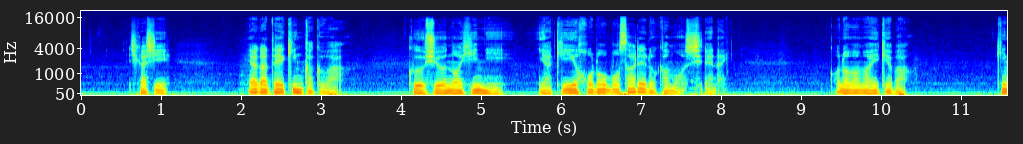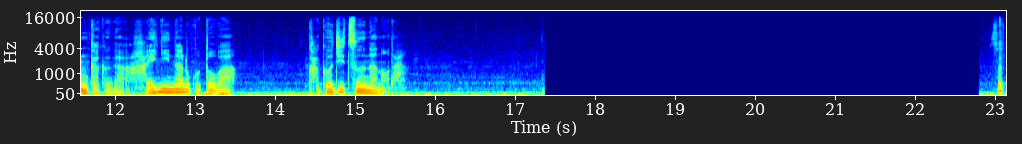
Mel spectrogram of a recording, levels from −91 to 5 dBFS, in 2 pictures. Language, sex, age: Japanese, male, 40-59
